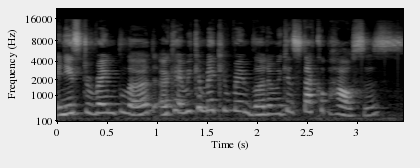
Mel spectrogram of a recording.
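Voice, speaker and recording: A woman with a British accent speaks at a moderate pace in a raised, projected voice. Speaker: game streamer. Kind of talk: live game stream commentary. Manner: casual, chatty.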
